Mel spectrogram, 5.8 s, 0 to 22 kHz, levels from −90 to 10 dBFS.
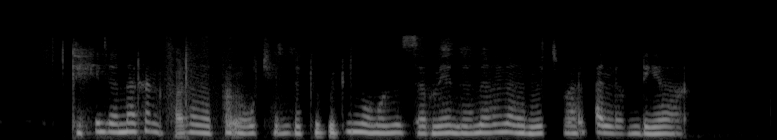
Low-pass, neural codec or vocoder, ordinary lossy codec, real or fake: none; codec, 16 kHz, 0.5 kbps, X-Codec, HuBERT features, trained on balanced general audio; none; fake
